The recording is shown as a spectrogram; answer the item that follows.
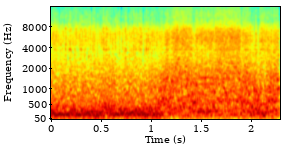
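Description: Noise music from a live electronic set: a loud, dense wash of distorted noise with no beat or melody.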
